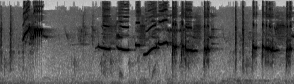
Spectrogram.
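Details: White-rumped shama delivering clear whistled phrases that rise and fall, mixed with short harsh chattering bursts and sharp clicks, over a steady low rushing background.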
